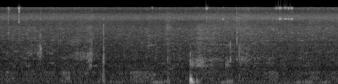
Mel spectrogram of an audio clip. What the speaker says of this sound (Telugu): ఇవి కూడా బాగా వేయించుకోవాలి, ఎర్రగా అయ్యేంత వరకు బాగా మగ్గాలండి టమోటాలు అయితే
